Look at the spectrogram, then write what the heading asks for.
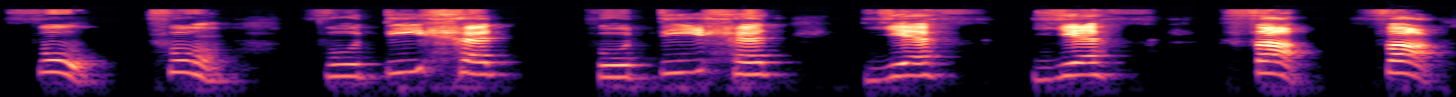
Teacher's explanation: दोनों दांत हमारे नीचे के होंठ की तरी को टच हो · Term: फा का मखरज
